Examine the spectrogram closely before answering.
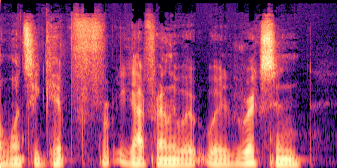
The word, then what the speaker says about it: Rickson: It was Rickson's Gracie's book.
